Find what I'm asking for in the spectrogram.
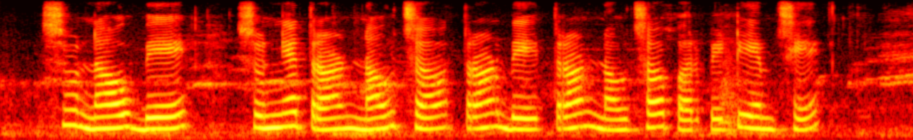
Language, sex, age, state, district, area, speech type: Gujarati, female, 30-45, Gujarat, Surat, rural, read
